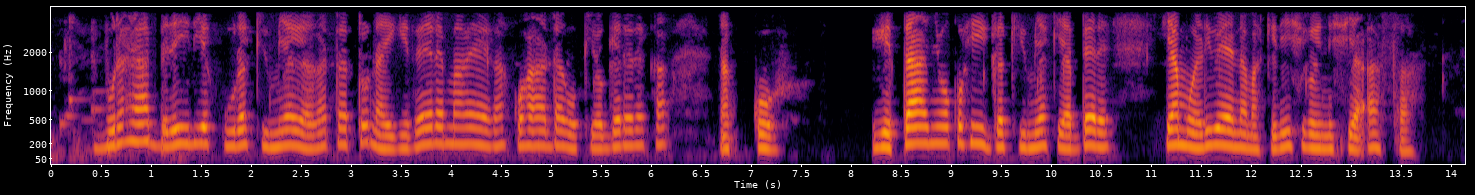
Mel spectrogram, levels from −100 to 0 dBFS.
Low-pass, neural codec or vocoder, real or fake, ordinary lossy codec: 3.6 kHz; none; real; AAC, 32 kbps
